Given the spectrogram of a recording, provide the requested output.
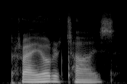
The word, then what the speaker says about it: prioritize: Now let's move to another word, which is prioritize. Prioritize. The stress is on the second syllable.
